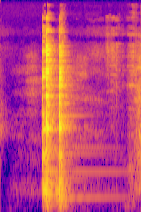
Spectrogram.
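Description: Two sharp metallic clanks ring out as cooking pots are handled, the second quickly following the first, leaving a lingering tonal ring before another soft knock at the end.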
